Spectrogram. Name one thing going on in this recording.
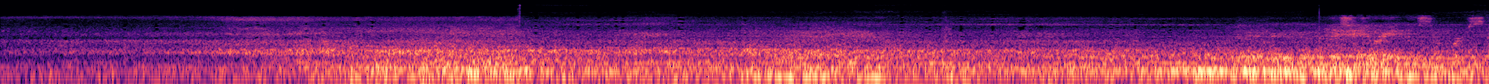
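A light rail train pulls in close by with a low hum.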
